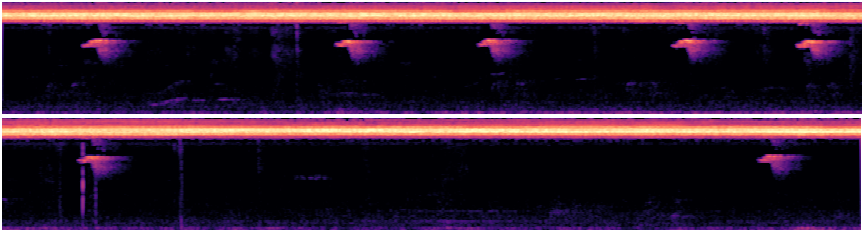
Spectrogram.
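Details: Crickets calling at dusk after several days of heavy rain, as a colourful sunset fades to dark: a steady, unbroken high-pitched ringing drone, with short bright chirps from another caller repeating roughly every one to two seconds.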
